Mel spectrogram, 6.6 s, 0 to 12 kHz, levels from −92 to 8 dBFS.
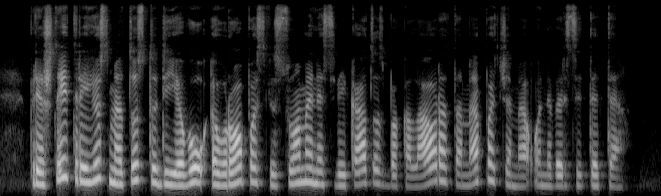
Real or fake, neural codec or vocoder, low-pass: real; none; 10.8 kHz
